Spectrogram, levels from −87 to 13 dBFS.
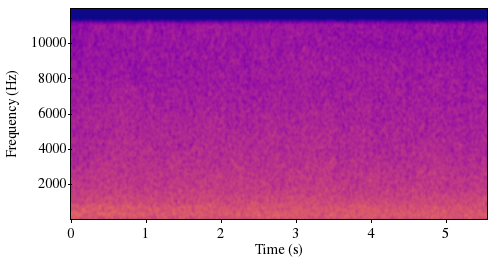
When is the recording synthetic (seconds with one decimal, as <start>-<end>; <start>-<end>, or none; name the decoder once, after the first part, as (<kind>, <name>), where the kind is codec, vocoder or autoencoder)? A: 0.0-3.4 (vocoder, Vocos); 4.2-4.8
